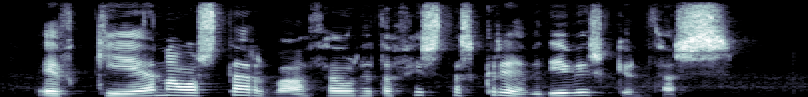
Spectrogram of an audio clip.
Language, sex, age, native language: Icelandic, female, 40-49, Icelandic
